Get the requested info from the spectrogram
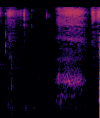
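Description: Faint sounds: a few light pen strokes on paper, then a soft breath drawn in near the end, just before speaking resumes.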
